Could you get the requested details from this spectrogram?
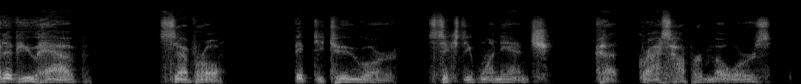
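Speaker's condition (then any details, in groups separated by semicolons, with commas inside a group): Throat cancer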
